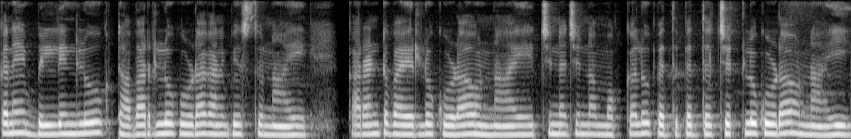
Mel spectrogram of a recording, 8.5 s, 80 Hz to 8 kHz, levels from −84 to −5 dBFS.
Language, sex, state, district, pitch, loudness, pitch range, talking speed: Telugu, female, Andhra Pradesh, Chittoor, 195 Hz, -15 LUFS, 190-200 Hz, 120 wpm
